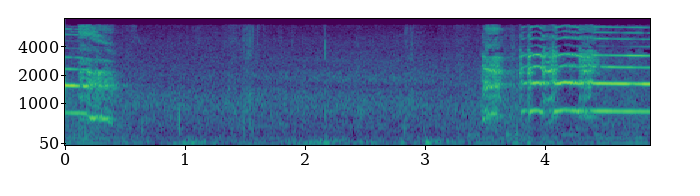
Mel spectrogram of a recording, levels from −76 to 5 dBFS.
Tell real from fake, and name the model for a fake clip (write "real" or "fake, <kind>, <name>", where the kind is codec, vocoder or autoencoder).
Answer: real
